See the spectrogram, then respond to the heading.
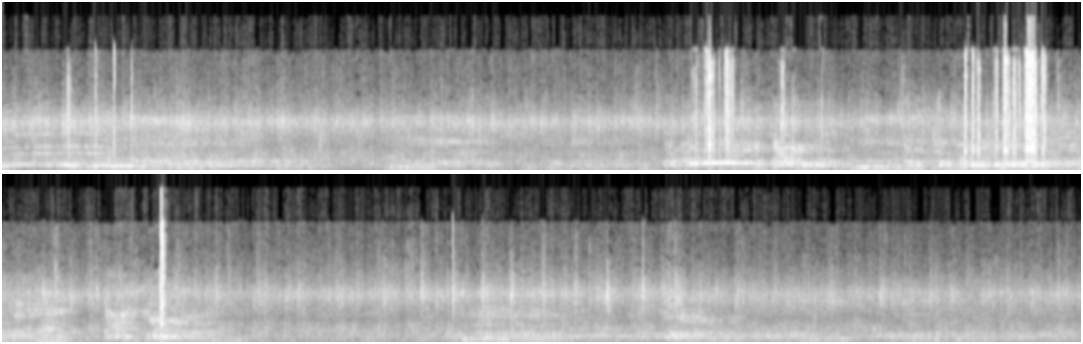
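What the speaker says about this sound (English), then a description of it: "please all rise to give a warm round of applause to His Excellency Lai Ching-te" Audience at an overseas Taiwanese community banquet in Hawaii applauding President Lai Ching-te of Taiwan: sustained clapping mixed with cheering and overlapping voices, with a few louder bursts partway through.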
